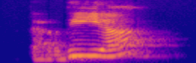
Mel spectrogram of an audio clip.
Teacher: a evaluar es la palabra tardía tardía tiene un yato acentu porque el acento está en la vocal I no en la abierta a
